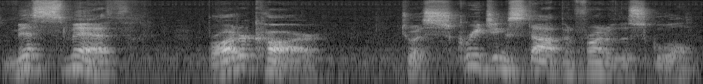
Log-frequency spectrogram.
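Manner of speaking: ordinary delivery, nothing marked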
